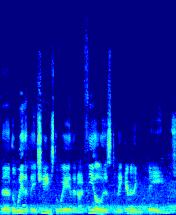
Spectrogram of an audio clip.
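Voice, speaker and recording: A man speaks at a fairly high pitch, with audible room echo. Noticeable background noise runs underneath. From Saskatchewan, Canada. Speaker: patient advocate. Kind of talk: interview. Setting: conference event. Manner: halting, many fillers.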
